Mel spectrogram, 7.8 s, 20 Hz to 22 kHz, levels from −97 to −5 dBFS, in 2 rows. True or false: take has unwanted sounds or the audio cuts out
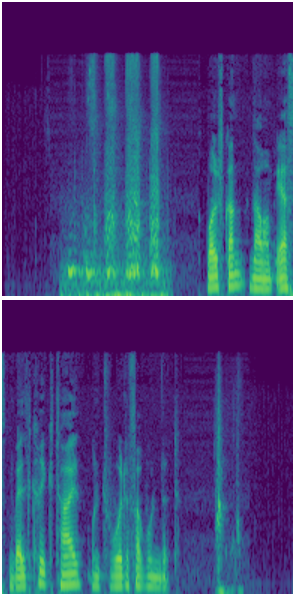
true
